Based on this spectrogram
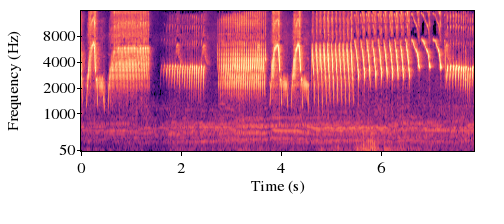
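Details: Singing canary delivering varied phrases: sharp looping whistled notes, short buzzy trills separated by brief pauses, then a long run of rapid rising-falling pulses and a final lower rolling trill.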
